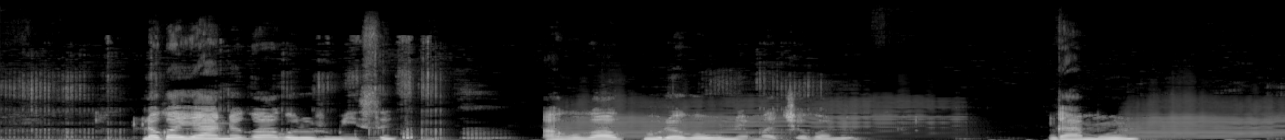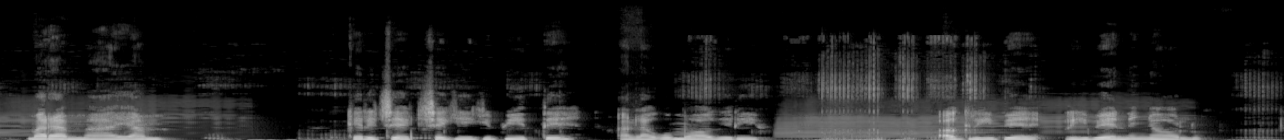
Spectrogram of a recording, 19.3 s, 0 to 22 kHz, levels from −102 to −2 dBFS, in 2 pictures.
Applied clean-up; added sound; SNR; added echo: classical method log-MMSE.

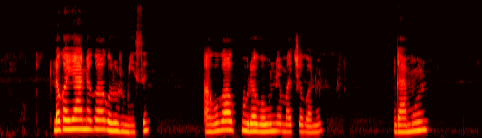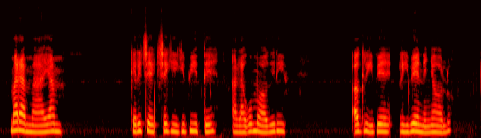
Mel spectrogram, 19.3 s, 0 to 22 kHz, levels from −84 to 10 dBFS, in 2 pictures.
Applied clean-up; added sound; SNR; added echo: none; none; none; none.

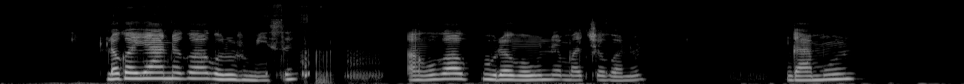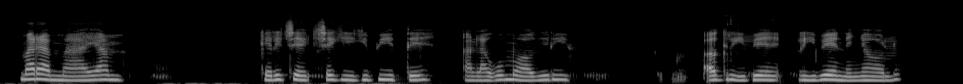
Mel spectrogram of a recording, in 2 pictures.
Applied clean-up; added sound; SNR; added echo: neural mask model Resemble Enhance denoiser.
